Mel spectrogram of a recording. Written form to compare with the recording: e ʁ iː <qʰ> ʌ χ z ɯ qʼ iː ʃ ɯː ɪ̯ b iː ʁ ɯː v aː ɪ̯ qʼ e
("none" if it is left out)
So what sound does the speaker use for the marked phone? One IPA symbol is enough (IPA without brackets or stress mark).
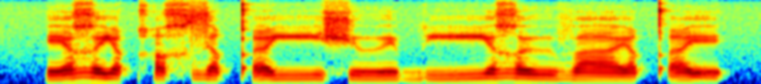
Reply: qʰ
